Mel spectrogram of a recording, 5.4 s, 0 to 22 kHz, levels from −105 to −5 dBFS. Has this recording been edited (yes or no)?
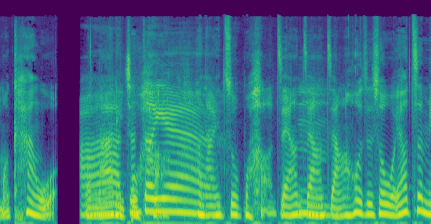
no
